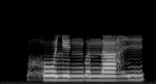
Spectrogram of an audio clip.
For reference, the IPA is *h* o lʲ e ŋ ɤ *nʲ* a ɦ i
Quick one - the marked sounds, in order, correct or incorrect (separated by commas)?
correct, incorrect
